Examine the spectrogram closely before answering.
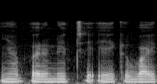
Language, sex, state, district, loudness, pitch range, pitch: Hindi, male, Bihar, Vaishali, -17 LUFS, 120-125 Hz, 125 Hz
